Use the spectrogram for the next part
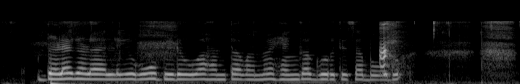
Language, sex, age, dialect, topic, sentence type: Kannada, female, 31-35, Central, agriculture, statement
